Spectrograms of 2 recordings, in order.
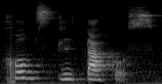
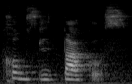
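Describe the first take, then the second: First: The middle word is said shortened. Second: The middle word is said shortened.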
